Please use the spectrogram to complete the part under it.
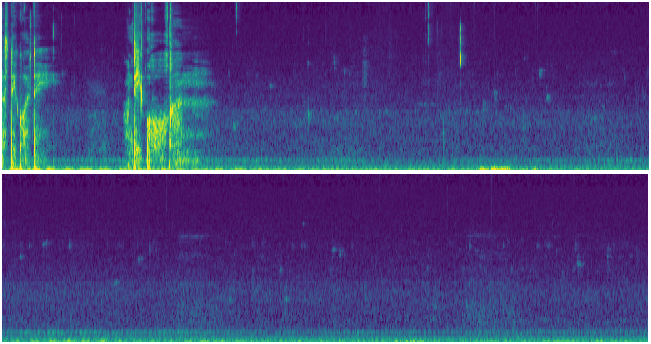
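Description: Fingers squish and rustle through wet hair close by.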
